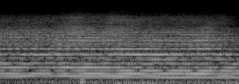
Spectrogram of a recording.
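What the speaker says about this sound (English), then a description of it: "Love that train." A passing train sounds its horn in one loud, sustained, steady blast that fills the whole moment, with no talking over it.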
